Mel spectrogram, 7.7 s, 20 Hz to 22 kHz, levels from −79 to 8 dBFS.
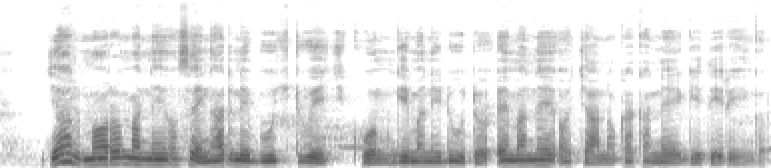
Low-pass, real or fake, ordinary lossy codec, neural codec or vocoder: none; fake; none; vocoder, 44.1 kHz, 128 mel bands every 256 samples, BigVGAN v2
